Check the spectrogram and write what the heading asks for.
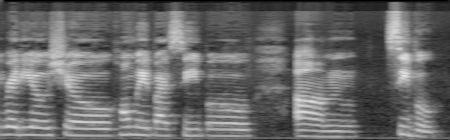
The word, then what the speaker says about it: Cebu: request is that Getty Radio Show, homemade by Sibo, Cebu. That's how you say it, right? Because I keep saying Sibo. Yeah, Cebu. yeah.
